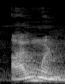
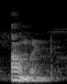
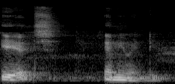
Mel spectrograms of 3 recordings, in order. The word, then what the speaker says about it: almond: आलमंड नहीं, आलमंड नहीं, आमंड. क्या कहा? आमंड. Pronounced as AHMUND.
